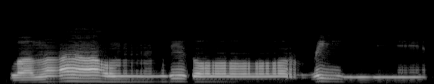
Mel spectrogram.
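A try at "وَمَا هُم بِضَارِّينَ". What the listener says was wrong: Oke, tadi yang pertama udah benar, hum ditahan, cuma yang kedua humnya kurang ditahan ya.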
